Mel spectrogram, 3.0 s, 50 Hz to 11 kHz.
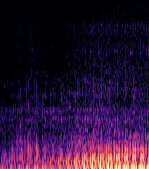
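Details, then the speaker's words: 1994 Corvette (manual) at idle after restoration: steady idle with a regular knock about three beats a second, absent before and with exhaust off; noise stops with clutch pedal in, returns when released, suspected clutch/transmission, unconfirmed. "Every time Henry has the clutch in right now, it's quiet. But when he lets it off, the noise comes back."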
